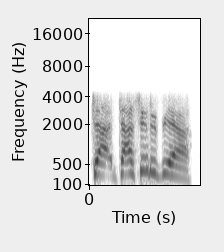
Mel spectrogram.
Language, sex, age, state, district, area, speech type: Goan Konkani, female, 60+, Goa, Salcete, rural, conversation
